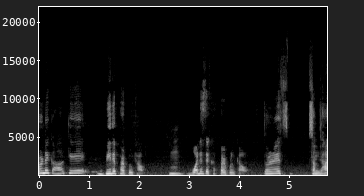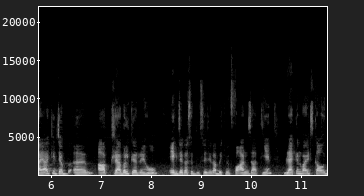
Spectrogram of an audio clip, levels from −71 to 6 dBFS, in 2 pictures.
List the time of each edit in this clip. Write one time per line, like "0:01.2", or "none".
none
